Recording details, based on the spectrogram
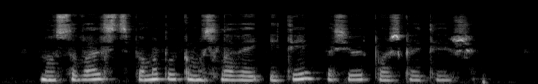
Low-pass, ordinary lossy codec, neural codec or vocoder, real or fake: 10.8 kHz; AAC, 48 kbps; none; real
